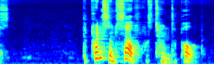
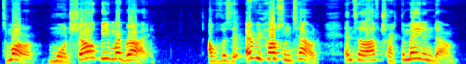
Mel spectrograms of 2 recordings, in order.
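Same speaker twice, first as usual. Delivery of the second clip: loud, theatrical princely vow; declaring cry; 4 semitones higher, 8 dB louder than usual. A narrator's reading. Prince announcing his search for a bride, loud and declaiming. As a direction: proclaim it grandly, louder and higher. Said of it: "he cried".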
